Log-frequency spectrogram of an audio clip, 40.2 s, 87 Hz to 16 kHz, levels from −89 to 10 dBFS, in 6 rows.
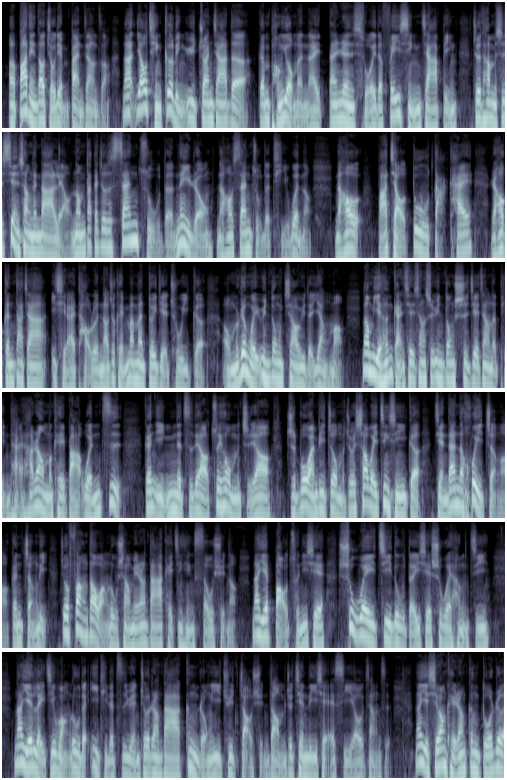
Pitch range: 100-130 Hz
